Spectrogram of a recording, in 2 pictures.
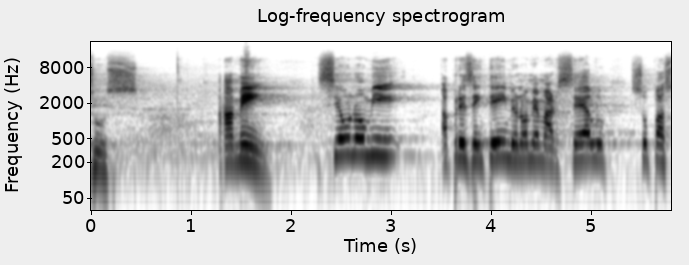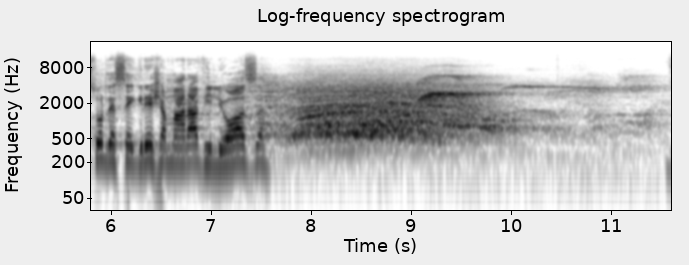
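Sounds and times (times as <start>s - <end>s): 
speech: 0.0s - 0.6s, 1.3s - 7.8s
audience shouting and cheering: 7.0s - 11.5s
higher whoops: 7.6s - 11.4s.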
